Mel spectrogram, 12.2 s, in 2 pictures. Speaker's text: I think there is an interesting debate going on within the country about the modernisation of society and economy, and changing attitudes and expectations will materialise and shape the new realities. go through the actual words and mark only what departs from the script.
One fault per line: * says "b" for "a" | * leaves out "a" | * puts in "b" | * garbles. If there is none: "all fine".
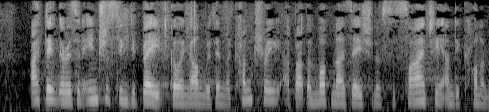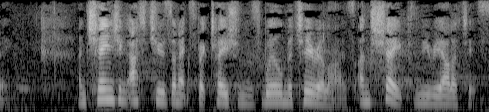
all fine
